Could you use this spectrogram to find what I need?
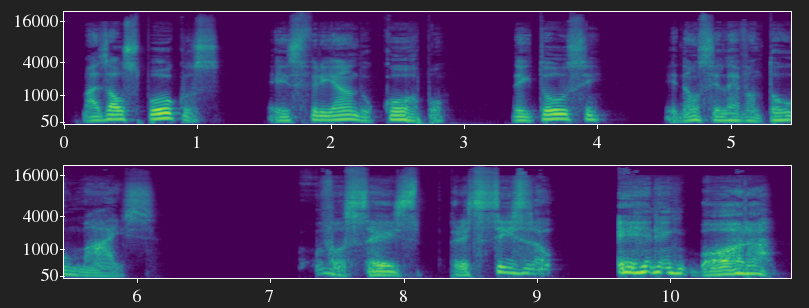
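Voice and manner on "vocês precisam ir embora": slow, pained groaning moan. Salomão, hurt and lying down, speaks to the others, moaning. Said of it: "disse gemendo".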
